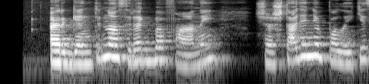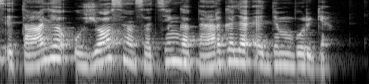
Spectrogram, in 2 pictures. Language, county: Lithuanian, Vilnius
